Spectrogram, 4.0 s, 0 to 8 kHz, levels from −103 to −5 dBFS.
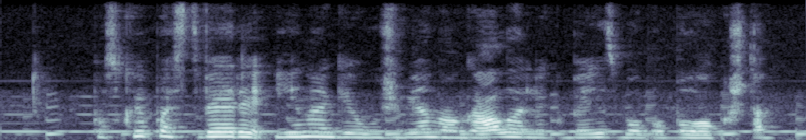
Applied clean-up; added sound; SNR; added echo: none; Keyboard (musical); 12 dB; none.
